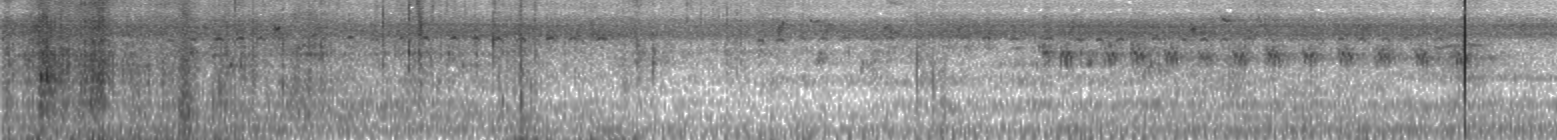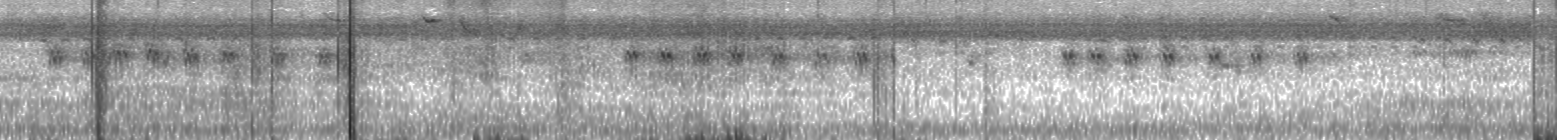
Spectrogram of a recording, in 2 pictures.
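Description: Outdoor riverside ambience: an insect trilling in three runs of rapid, even pulses. A few sharp clicks come through, the loudest about twelve seconds in, along with several low rumbles.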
